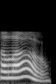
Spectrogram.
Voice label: hello 9600hz; python pydub fft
